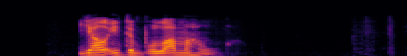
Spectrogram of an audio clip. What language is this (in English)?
Bashkir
